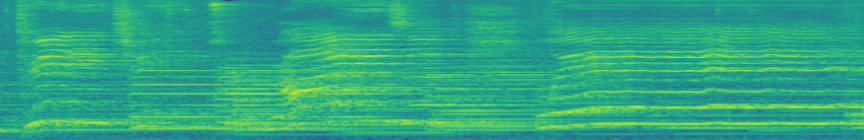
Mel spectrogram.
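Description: Female jazz vocalist singing a slow ballad with piano accompaniment. The voice glides through a phrase, then holds one long note from near the three-second mark.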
